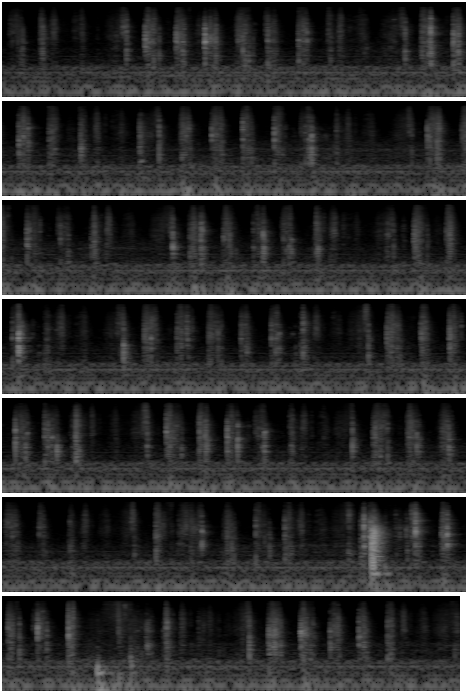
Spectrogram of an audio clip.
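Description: A deck of tarot cards being shuffled overhand, hand to hand: a steady run of quick papery clicks and slaps, several a second, with a louder burst near the end.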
